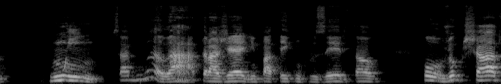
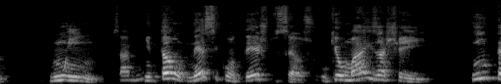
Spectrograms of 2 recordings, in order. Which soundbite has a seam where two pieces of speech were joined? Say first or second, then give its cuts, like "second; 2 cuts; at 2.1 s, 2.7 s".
second; 1 cut; at 1.4 s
